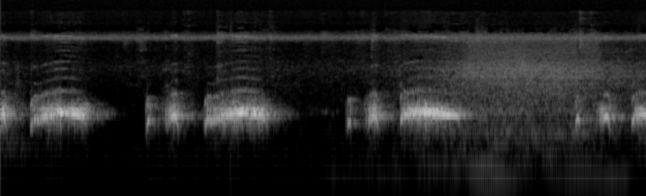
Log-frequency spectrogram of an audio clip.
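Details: Spotted dove from Kelantan, a lure for doves. Repeated phrases of short stuttered notes and a long mellow coo, with a quiet pause mid-way and a faint low hum and hiss in the later phrases.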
